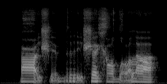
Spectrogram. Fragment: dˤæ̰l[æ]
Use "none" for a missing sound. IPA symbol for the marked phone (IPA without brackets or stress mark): a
